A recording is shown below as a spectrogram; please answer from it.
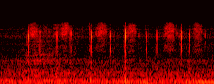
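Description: Faint quick clicks and scratches of a pen stylus tapping and stroking across a drawing tablet's surface, a dozen or so short strokes in a row.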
